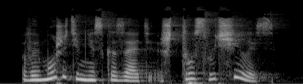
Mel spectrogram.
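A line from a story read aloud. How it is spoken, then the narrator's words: Pale whisper. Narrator (Russian): Бледнее прошептала Эльвира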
